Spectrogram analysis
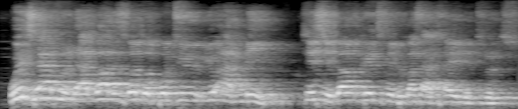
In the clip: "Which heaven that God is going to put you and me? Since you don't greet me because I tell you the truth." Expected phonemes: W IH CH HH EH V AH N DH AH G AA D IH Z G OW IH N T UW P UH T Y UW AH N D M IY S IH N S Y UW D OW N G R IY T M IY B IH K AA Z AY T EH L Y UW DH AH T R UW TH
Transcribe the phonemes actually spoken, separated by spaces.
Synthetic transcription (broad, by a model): W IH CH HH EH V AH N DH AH G AA D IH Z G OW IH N T UW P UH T Y UW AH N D M IY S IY S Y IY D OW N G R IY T M IY B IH K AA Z AY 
